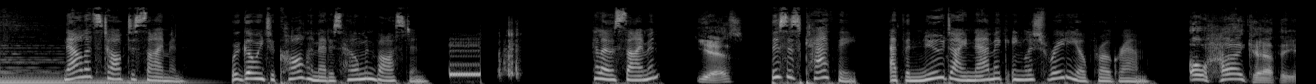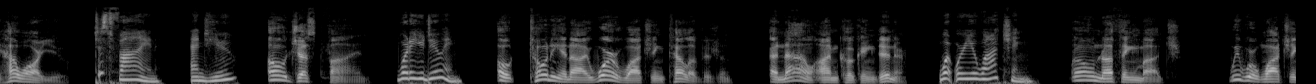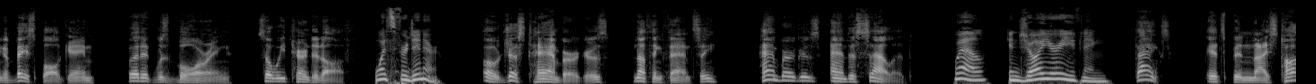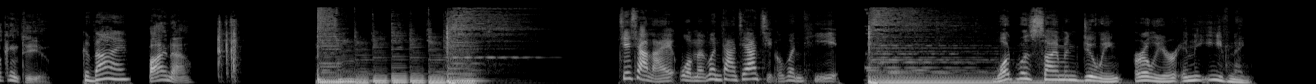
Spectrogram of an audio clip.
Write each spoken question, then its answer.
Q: What was Simon doing earlier in the evening?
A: He was watching television.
